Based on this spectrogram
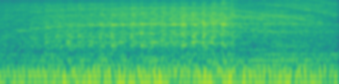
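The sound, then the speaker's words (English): A flooded car engine cranks with a fast, steady mechanical churning, loud and continuous for a couple of seconds without clearly catching, as men in an apartment complex parking lot try to start it. No voices are heard. “In the parking lot that rings the apartment complex, men with sweat-drenched brows were leaning over the hoods of flooded-out cars, trying to get them to start.”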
